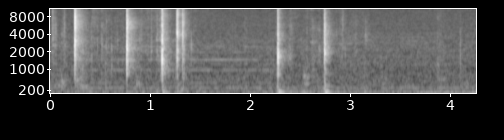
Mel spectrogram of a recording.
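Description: Sharp plastic clicks, about six in the first three seconds, as the back cover of an OUKITEL C21 smartphone is pressed down along its edges and its clips snap into place.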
